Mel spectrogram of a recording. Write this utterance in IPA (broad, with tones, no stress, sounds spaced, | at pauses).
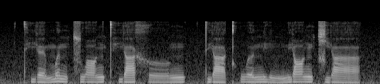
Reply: t̪ʰ j ɛ˨˩ m ə˥˨ n t͡s w ɑ˨˦ ŋ t̪ʰ j ä˨˦ x ɤ˨˦ ŋ | t̪ j ä˨˩ kʰ w ə˨˦ n i˨˩ n n̪ j ɑ˦ ŋ t͡ɕ j ä˨˩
